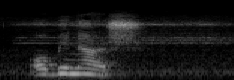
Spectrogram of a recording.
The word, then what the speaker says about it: অবিনাশ: যখন নাম বোঝাবে, যথা অবিনাশ, তখন আমরা এখানে ও লিখতে পারি, ও এর মতো উচ্চারণটা করতে পারি।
